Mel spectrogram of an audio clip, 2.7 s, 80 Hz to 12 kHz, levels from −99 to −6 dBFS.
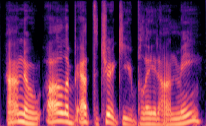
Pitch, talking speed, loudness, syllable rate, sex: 170 Hz, 220 wpm, -19 LUFS, 4.4 syllables/s, male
